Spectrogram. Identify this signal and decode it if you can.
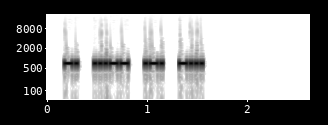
Morse code, heard as a keyed tone, about 47 wpm, spaced as for 33 wpm, 700 Hz. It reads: N3RB
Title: USA Call Signs - 4 Characters - 2x Character Spacing - 45wpm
